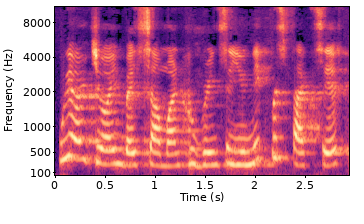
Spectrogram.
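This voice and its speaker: A woman with a fairly high voice co-hosts a podcast in an echoey room. She asks questions in an earnest, inquisitive way. The echo of the room is clear behind her voice. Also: brisk, warm tone. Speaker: podcast co-host. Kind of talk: student podcast hosting.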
